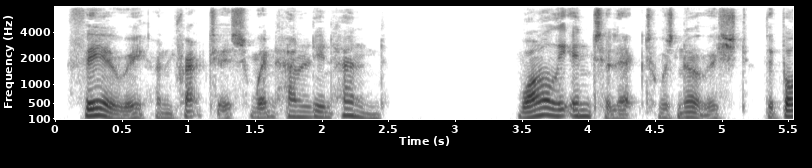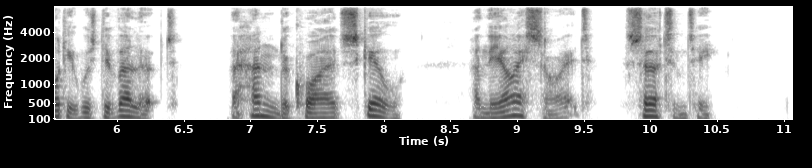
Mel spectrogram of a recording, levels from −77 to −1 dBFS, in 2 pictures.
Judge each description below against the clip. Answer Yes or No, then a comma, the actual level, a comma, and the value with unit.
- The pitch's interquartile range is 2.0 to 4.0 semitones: No, average, 5.1 semitones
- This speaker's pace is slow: Yes, slow, 130 wpm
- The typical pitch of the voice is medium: Yes, medium, 145 Hz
